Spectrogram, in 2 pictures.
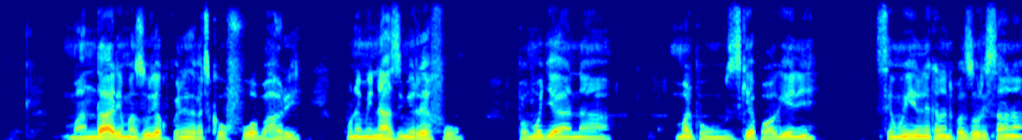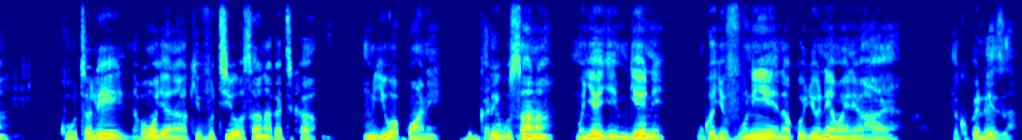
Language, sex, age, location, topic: Swahili, male, 36-49, Mombasa, agriculture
